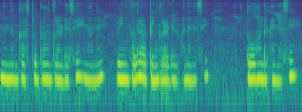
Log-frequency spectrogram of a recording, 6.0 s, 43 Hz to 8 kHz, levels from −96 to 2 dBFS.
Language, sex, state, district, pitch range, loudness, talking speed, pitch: Nagamese, female, Nagaland, Dimapur, 195-210 Hz, -17 LUFS, 240 wpm, 205 Hz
